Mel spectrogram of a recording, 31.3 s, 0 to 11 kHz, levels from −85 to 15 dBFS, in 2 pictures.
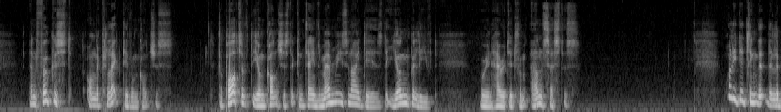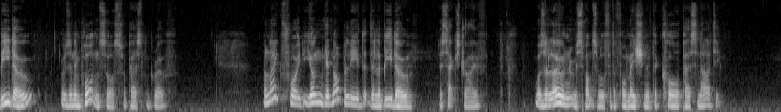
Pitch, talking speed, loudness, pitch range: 130 Hz, 115 wpm, -18 LUFS, 115-165 Hz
